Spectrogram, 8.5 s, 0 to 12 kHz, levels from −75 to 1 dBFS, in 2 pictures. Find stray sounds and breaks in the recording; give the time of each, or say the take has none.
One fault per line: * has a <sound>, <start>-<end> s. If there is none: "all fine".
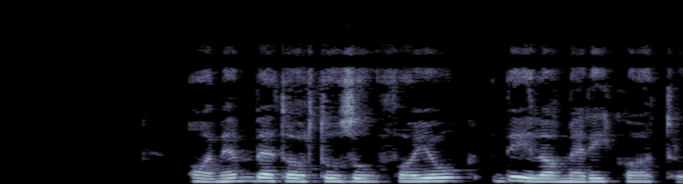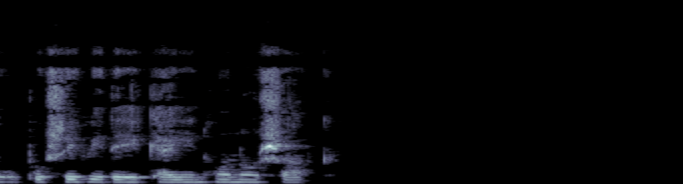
all fine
